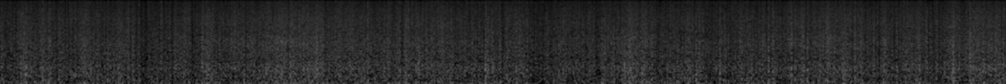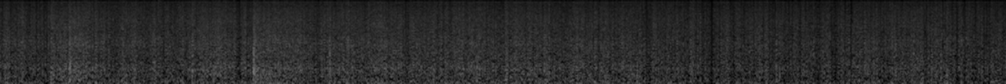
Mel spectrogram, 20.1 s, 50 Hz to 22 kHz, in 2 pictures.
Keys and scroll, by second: 1.8 Return, 4.1 1, 4.4 0, 4.6 Return, 5.9 Escape, 6.4 m, 7.5 Escape, 9.0 space, 10.6 F8, 12.7 e, 12.8 space, 14.2 e, 14.3 space, 15.1 c, 15.6 space, 19.2 Escape.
